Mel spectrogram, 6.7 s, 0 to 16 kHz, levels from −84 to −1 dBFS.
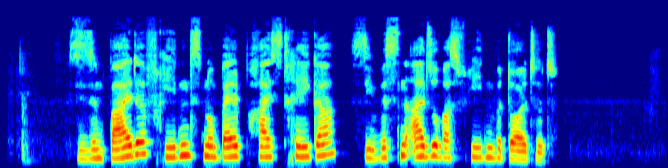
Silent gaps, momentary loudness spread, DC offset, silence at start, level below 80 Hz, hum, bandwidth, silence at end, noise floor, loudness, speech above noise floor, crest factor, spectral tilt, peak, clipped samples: none; 13 LU; under 0.1%; 0.7 s; -70 dBFS; none; 11.5 kHz; 1.15 s; -71 dBFS; -20 LUFS; 51 dB; 18 dB; -5.5 dB/octave; -2 dBFS; under 0.1%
